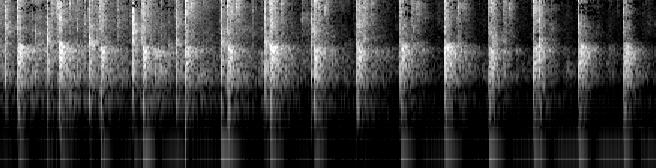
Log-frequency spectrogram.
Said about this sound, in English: So the multifamily staff who are here, if you could stand, please. Let's suspend the rules and give them a good round of applause.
